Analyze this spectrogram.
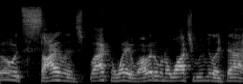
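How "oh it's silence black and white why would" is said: plain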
